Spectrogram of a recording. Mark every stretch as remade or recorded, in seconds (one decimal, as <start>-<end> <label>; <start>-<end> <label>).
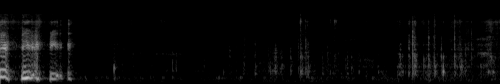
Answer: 0.0-0.6 remade; 0.6-3.6 recorded; 3.6-5.0 remade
